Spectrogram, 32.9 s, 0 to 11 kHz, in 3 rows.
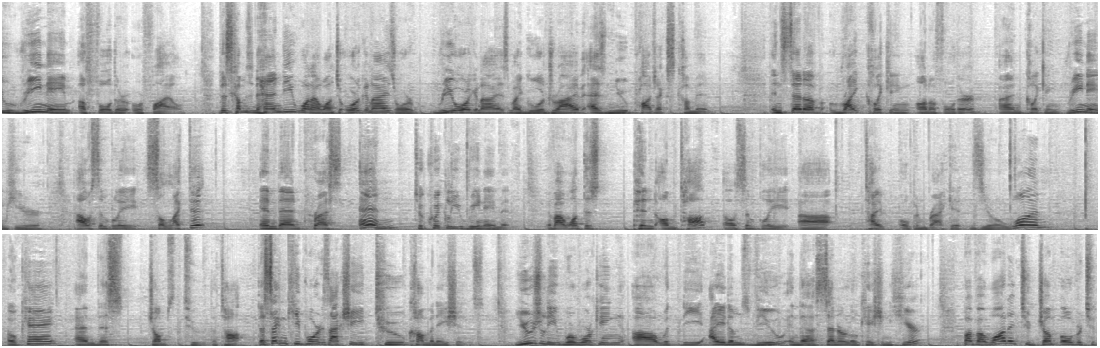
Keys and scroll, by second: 12.6 Left, 12.8 Up, 13.1 Down, 15.6 Left, 21.8 Return.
